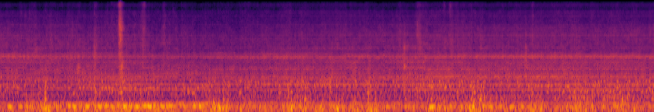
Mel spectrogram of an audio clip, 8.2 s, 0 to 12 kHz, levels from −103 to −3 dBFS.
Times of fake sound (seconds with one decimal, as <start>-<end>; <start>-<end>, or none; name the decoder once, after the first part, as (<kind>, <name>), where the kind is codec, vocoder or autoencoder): 0.0-8.2 (vocoder, Vocos)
